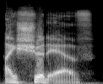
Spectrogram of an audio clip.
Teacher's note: it loses the H completely. It turns into UV. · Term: weak form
